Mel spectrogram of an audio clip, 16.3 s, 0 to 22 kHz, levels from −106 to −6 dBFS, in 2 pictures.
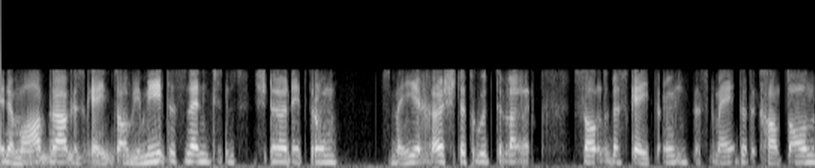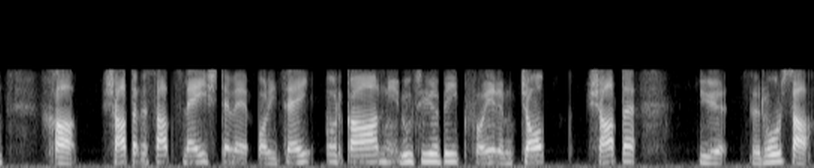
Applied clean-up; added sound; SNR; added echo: neural diffusion model UNIVERSE++.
